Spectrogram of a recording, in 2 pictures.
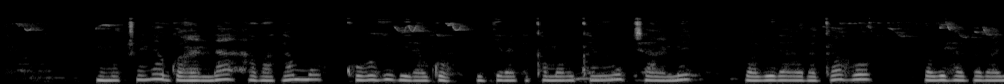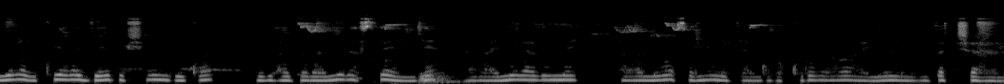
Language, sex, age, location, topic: Kinyarwanda, female, 18-24, Musanze, government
